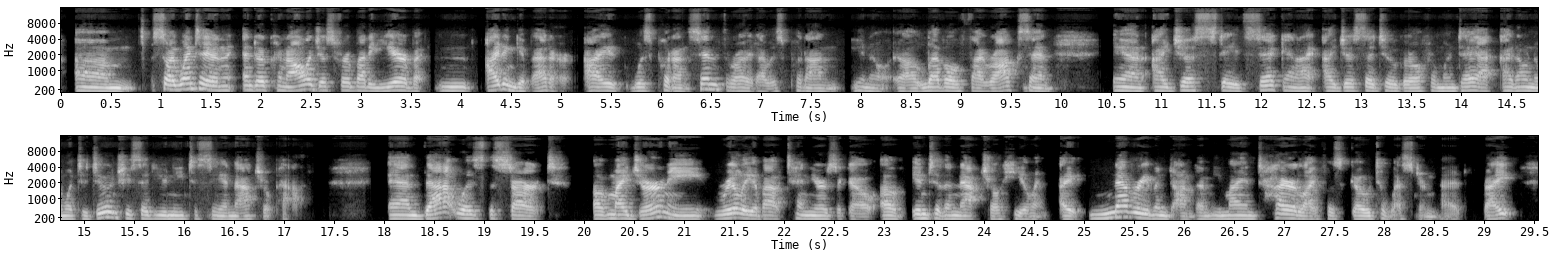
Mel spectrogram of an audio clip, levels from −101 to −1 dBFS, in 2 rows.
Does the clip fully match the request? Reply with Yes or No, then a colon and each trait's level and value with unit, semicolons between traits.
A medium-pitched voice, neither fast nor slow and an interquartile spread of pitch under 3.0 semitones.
No: medium, 155 Hz; average, 195 wpm; average, 3.4 semitones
